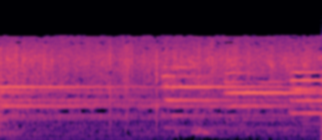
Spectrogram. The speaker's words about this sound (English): Why don't we both just sit here and listen to the chimes for a while?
